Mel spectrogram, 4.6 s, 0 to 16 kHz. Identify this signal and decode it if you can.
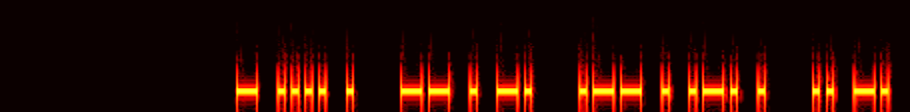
Morse code, heard as a keyed tone, about 34 wpm, 700 Hz. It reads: THE MEN WERE IN
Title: Sentences from Top 1400 Words 35wpm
